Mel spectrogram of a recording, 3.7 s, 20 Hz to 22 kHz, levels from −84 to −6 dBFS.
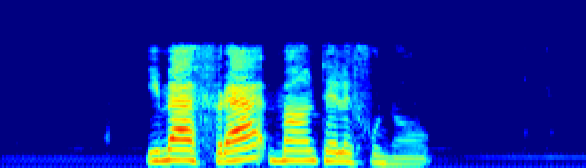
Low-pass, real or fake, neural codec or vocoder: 7.2 kHz; real; none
